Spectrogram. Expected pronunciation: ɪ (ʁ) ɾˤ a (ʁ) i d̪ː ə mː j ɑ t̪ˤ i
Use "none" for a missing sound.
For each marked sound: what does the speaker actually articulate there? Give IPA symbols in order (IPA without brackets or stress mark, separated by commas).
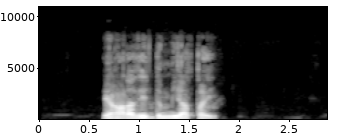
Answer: ʁ, ð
